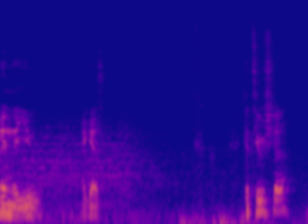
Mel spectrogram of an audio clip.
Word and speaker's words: Katyusha: why I put in the you I guess Katusha how have we been playing this deck for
